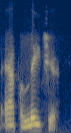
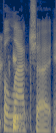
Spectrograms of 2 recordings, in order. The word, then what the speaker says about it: Appalachia: I mean, the little children in Appalachia need education and it's pronounced healthcare. Appalachia in Appalachia, people, as a proud Appalachian.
